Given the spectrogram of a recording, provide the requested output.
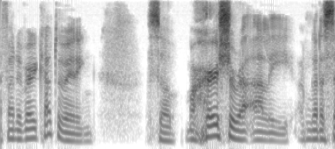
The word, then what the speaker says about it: Mahershala: It stars Mahershala. That's how you say it.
